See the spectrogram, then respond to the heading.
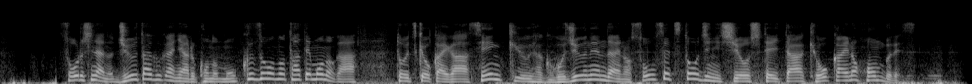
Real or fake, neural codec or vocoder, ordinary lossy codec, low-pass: real; none; none; 7.2 kHz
